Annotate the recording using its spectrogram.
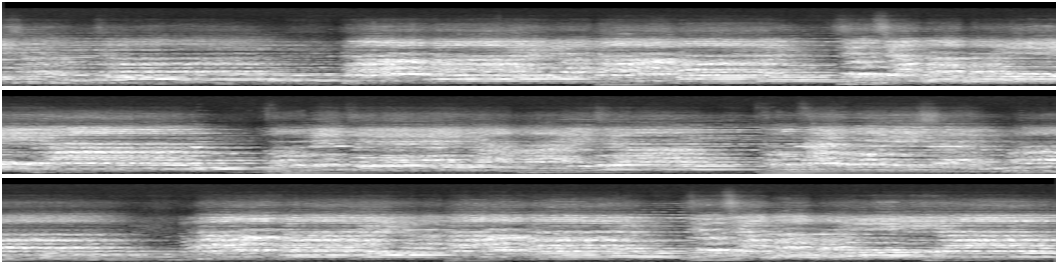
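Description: Mixed choir of women and men singing in long phrases, with short breaks about every five seconds and low sustained bass notes underneath.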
